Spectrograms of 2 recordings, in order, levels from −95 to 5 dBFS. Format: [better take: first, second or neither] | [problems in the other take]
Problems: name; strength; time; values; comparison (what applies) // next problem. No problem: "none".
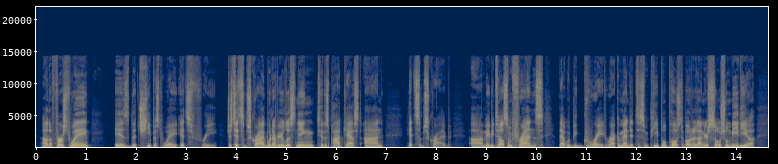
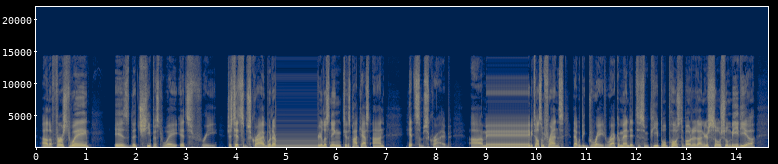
first | audio freezing; at 5 s for 1 s and at 9 s for 1 s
